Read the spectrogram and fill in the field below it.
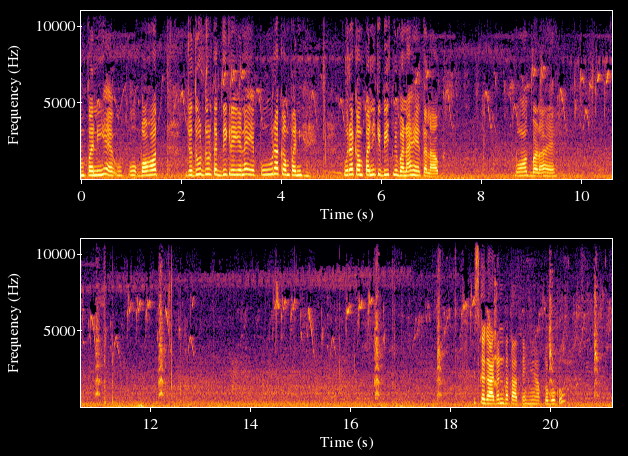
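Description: A young woman talks with animation close to the microphone, in short bursts.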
